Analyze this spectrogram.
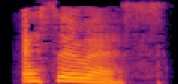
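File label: "SOS", English; {,esəʋ’es}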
